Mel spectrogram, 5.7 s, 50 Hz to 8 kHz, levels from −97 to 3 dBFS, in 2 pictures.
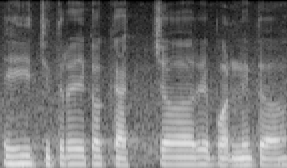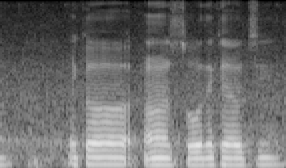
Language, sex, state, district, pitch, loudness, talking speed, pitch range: Odia, male, Odisha, Malkangiri, 120 Hz, -14 LUFS, 85 wpm, 115-130 Hz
